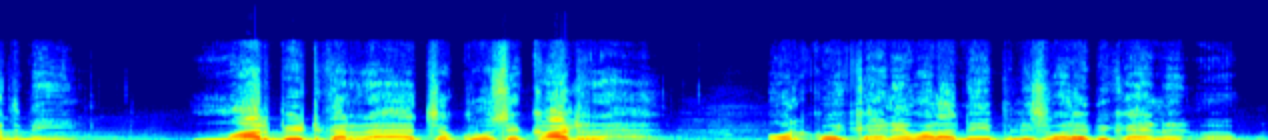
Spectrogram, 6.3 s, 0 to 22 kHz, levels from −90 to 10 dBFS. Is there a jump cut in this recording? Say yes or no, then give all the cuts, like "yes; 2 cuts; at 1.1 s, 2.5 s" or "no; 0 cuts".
no; 0 cuts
